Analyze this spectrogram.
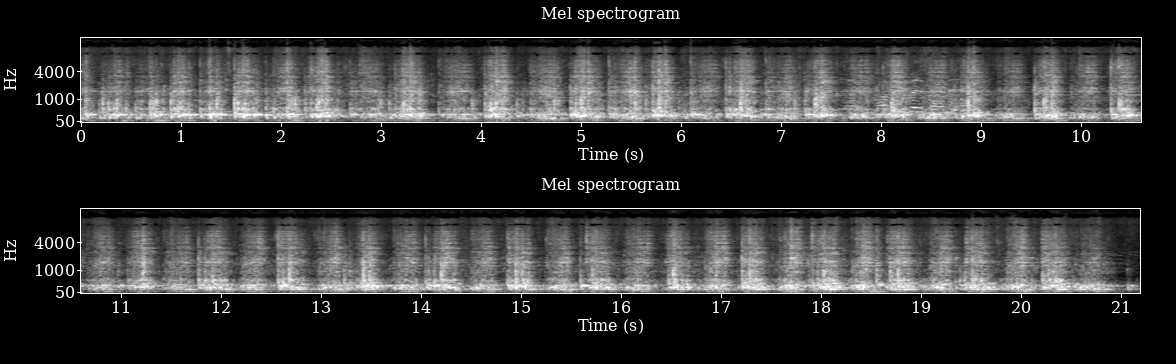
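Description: A wooden churning stick knocks and swishes rapidly inside a metal pot.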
